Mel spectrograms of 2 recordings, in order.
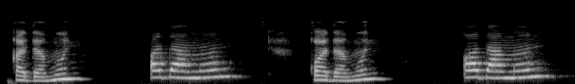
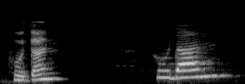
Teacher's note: you're supposed to produce a stretched nasal sound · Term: Nunnation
